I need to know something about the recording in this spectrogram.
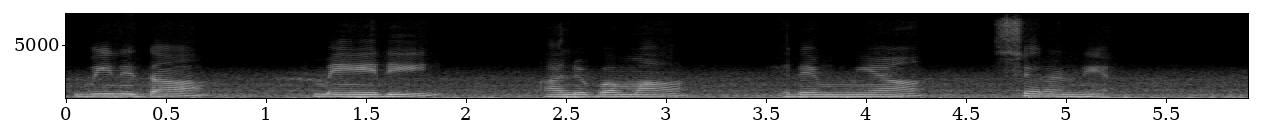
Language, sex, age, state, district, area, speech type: Malayalam, female, 30-45, Kerala, Alappuzha, rural, spontaneous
